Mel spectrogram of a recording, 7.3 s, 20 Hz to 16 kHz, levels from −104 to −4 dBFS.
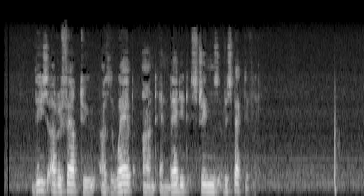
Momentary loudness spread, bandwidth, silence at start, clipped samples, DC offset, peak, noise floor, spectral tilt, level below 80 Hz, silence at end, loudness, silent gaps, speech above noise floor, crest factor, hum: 13 LU; 9.2 kHz; 0.65 s; under 0.1%; under 0.1%; -6 dBFS; -59 dBFS; -6.5 dB/octave; -74 dBFS; 0.6 s; -24 LUFS; none; 35 dB; 20 dB; none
